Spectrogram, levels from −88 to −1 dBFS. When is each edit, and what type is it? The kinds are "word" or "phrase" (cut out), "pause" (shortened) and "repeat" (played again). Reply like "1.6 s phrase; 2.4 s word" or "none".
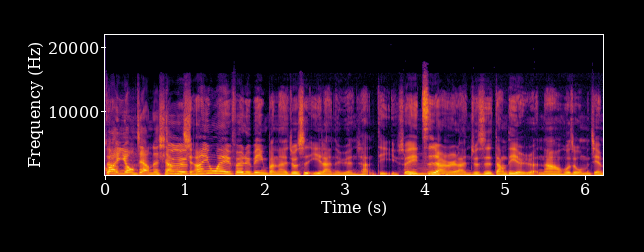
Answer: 1.1 s phrase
